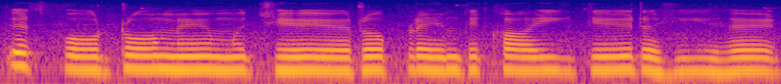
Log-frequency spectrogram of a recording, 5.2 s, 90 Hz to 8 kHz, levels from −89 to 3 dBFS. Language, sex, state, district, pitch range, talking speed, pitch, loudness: Hindi, female, Madhya Pradesh, Katni, 185-195 Hz, 105 wpm, 190 Hz, -14 LUFS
